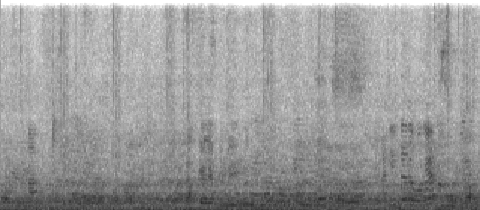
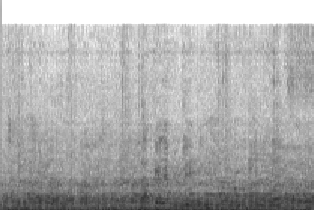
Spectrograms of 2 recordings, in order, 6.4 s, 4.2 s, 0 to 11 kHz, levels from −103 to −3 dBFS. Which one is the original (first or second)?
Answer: first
